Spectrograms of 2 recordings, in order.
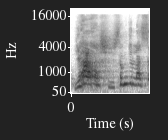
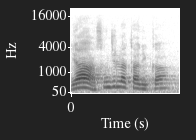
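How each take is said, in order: First: It is shouted loudly and angrily. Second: It is said quietly with a cold voice.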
